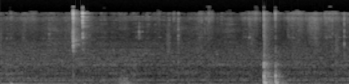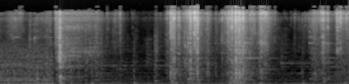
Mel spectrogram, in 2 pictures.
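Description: Hands kneading pizza dough in a glass bowl, with one loud knock about four seconds in. In the second half, plastic cling film rustles in a few short bursts as it is pulled off and stretched over the bowl.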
